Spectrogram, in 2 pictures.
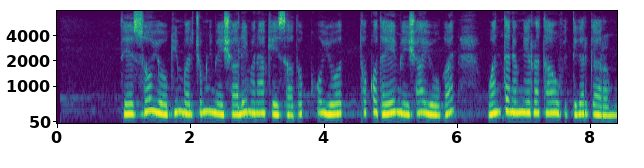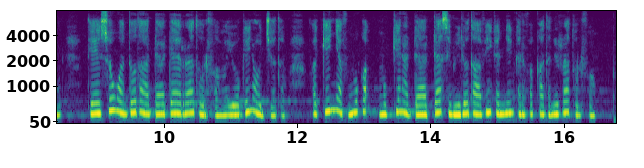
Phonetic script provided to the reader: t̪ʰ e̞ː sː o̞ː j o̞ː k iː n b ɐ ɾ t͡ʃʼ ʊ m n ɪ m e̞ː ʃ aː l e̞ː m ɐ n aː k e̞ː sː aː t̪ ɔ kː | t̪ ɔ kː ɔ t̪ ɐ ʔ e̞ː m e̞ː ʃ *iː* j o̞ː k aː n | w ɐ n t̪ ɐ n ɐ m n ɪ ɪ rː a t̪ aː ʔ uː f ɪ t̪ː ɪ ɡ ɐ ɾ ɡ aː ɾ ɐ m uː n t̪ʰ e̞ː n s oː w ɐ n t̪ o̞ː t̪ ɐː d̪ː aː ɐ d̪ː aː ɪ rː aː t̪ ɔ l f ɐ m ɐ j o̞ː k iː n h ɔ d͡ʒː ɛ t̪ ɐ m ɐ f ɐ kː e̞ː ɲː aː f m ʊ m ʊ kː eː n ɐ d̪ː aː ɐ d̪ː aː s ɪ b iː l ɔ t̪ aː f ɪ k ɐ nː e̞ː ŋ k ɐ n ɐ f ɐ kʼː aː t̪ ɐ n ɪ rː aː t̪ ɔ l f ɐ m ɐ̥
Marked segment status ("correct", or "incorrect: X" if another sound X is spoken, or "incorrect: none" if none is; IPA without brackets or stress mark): incorrect: aː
